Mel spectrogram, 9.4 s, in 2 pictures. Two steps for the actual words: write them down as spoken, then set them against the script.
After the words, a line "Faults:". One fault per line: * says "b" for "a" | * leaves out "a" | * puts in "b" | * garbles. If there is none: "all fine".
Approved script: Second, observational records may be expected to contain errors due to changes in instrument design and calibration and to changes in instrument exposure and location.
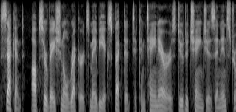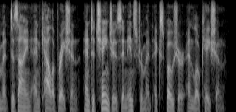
Second, observational records may be expected to contain errors due to changes in instrument design and calibration and to changes in instrument exposure and location.
Faults:
all fine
